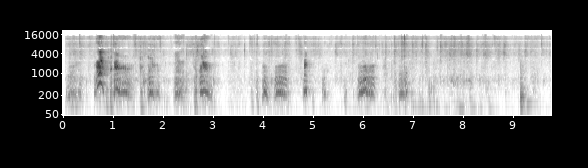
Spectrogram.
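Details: Pembroke Welsh Corgi puppies playing. Soft scattered yips, whines and small growls come at irregular intervals over a steady background hiss.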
